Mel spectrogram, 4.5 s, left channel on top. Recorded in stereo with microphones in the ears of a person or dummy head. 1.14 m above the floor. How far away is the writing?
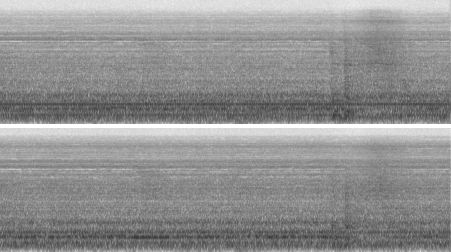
I don't hear writing.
